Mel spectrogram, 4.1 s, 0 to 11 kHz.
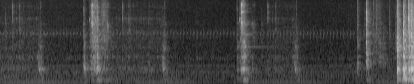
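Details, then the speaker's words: Stromberg 500 rotary desk phone, initial checkout: sharp clicks in short separate clusters as dial is worked, digit 1 won't register though hook-switch tapping does. "Yeah, 1 is not working. If I do the hook switch here, it takes it. But if I dial a 1, it sounds like it's working, but it's not."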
